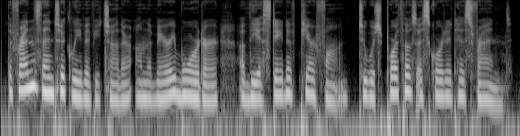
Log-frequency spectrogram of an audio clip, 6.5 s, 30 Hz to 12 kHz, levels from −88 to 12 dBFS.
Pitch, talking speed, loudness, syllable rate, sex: 170 Hz, 210 wpm, -17 LUFS, 5.8 syllables/s, female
